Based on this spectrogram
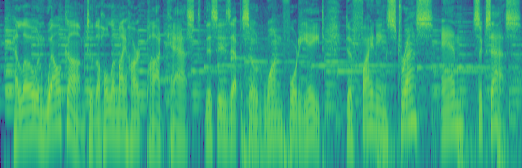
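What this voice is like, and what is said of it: Polished professional radio voice. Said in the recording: “that most professional radio voice”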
